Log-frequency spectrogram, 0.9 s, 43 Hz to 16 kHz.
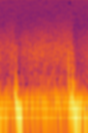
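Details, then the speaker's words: Vintage Bufferin TV commercial presenting the sound of a human heart beating 72 times a minute: two low thumps about half a second apart, one lub-dub of a normal resting heartbeat. "this is the sound of a human heart it will beat 72 times in this minute"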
